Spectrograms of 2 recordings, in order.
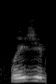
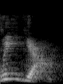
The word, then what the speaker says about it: Ouija: Ouija board. Ouija board. It's oui, the French word for yes, and ja, the German word for yes. It looks bad. Ouija is the actual.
